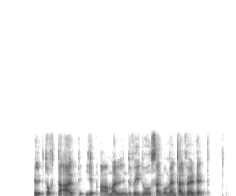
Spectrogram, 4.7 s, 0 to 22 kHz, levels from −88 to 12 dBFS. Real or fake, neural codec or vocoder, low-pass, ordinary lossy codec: real; none; 7.2 kHz; Opus, 64 kbps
